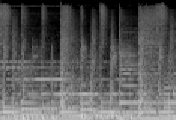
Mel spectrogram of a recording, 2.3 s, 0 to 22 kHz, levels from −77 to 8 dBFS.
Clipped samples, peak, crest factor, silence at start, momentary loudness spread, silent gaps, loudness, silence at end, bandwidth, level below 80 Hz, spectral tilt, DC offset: under 0.1%; 0 dBFS; 12 dB; 0 s; 1 LU; none; -14 LUFS; 0 s; 19.5 kHz; -20 dBFS; -6.5 dB/octave; under 0.1%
